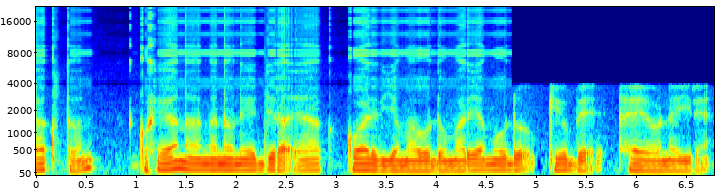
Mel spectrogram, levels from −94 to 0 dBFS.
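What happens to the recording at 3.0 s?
At 3.0 s the speech carries imaging from sample-and-hold upsampling (0.00–4.75 s): 8 kHz audio repeated to 44.1 kHz unfiltered gives a metallic fizz about 22 dB down. A spectrogram shows mirrored harmonics between 4 and 8 kHz; the waveform looks stair-stepped.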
